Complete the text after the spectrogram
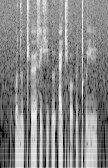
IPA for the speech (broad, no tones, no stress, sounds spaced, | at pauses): ʔ o d u cʰ ø s i ç i ʔ ɯ ʔ æ cʰ o ʔ ɯ ǃʼ ɯ j i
